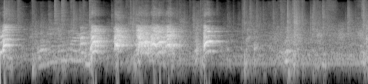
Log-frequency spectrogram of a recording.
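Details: English Springer Spaniel excited before dinner, mixing a few yelping barks with drawn-out whining yowls around the middle, then quieter scattered noises and clatter.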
